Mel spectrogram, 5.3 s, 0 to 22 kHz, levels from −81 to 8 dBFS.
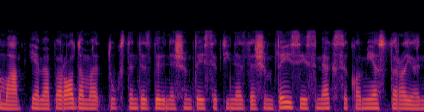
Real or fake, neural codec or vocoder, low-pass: real; none; 7.2 kHz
